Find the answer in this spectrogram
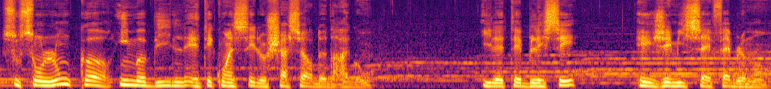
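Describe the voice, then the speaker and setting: A man's voice: medium pitch, animated, unhurried, over music. Man narrating a storybook dramatically. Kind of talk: audiobook narration.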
